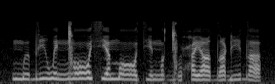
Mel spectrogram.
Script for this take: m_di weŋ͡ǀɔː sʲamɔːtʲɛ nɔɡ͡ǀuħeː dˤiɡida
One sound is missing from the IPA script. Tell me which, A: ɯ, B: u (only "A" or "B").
A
